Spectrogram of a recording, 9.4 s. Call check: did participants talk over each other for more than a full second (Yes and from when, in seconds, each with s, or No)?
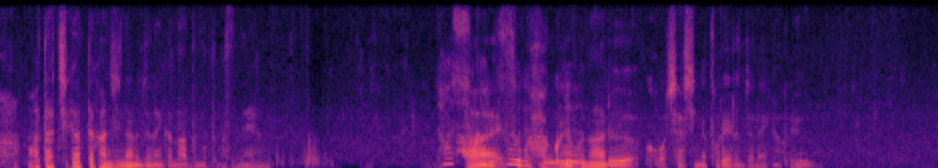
Yes, from 4.6 s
